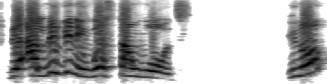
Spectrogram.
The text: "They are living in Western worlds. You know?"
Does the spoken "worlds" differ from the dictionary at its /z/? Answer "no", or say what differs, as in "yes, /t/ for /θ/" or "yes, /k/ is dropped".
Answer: yes, /z/ is dropped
